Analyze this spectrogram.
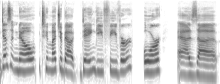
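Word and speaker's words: dengue: know too much about dangi fever or as uh I I was listening to different pronunciations of this word you could also say uh dungi or Danga Danga there are so many different ways so be prepared you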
